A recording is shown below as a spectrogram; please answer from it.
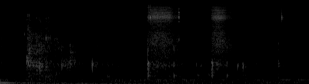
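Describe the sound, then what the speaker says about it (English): A handheld spray bottle mists water onto an acrylic-painted canvas, giving two short hissing bursts, close and fairly quiet, amid faint brushing and handling sounds. "I'm going to spray the canvas."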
